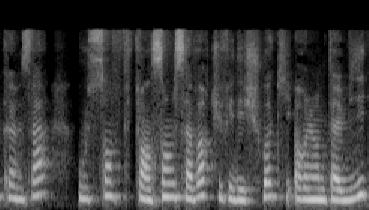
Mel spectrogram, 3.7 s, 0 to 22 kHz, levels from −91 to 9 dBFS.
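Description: No technical faults can be heard anywhere in the recording; the signal holds steady, with nothing disturbing it at any point.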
